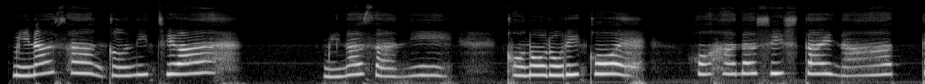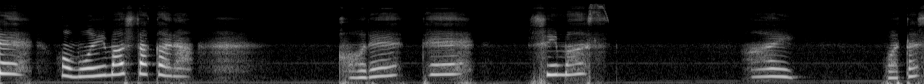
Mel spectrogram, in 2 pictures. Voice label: F A Little Japanese Rambling Loli Little Voice Rambling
